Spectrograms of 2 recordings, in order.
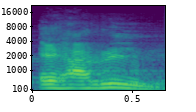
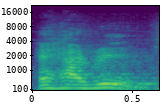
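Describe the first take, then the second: Both takes have the same delivery.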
